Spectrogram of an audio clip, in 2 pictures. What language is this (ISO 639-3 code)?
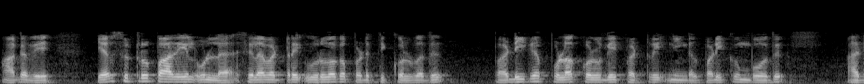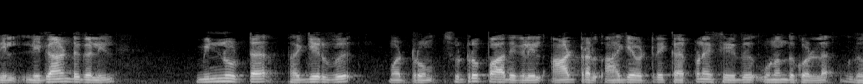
tam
